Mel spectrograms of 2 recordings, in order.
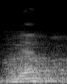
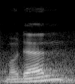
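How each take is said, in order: Both takes have the same delivery.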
